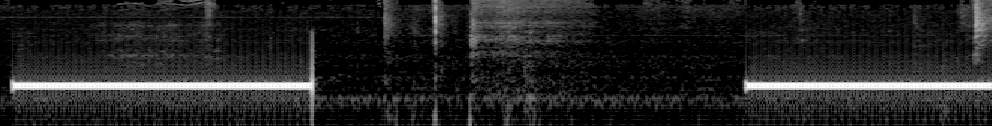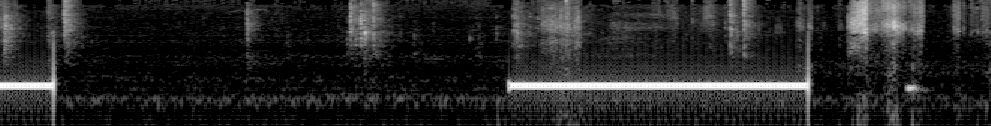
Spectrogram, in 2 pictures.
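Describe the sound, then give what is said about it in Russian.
A telephone ringback tone plays while a call is placed: three long, steady, mid-pitched tones of about two seconds each, separated by roughly three-second pauses, over faint background hiss. “И звоню еще раз.”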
